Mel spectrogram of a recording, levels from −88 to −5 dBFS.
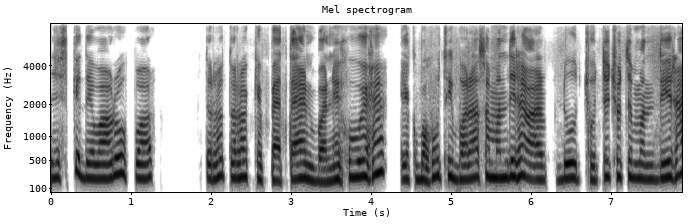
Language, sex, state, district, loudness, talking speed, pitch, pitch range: Hindi, male, Bihar, East Champaran, -13 LUFS, 160 wpm, 220 Hz, 205-240 Hz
